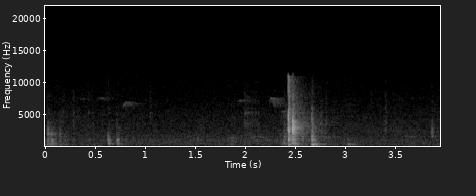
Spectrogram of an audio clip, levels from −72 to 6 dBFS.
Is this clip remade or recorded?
recorded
